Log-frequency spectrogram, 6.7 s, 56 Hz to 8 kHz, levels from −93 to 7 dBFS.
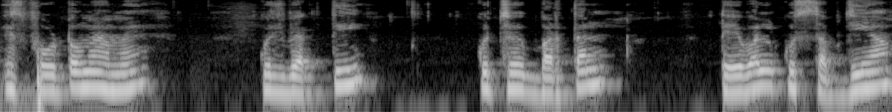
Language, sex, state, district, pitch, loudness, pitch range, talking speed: Hindi, male, Chhattisgarh, Bilaspur, 160 Hz, -21 LUFS, 140-175 Hz, 100 wpm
